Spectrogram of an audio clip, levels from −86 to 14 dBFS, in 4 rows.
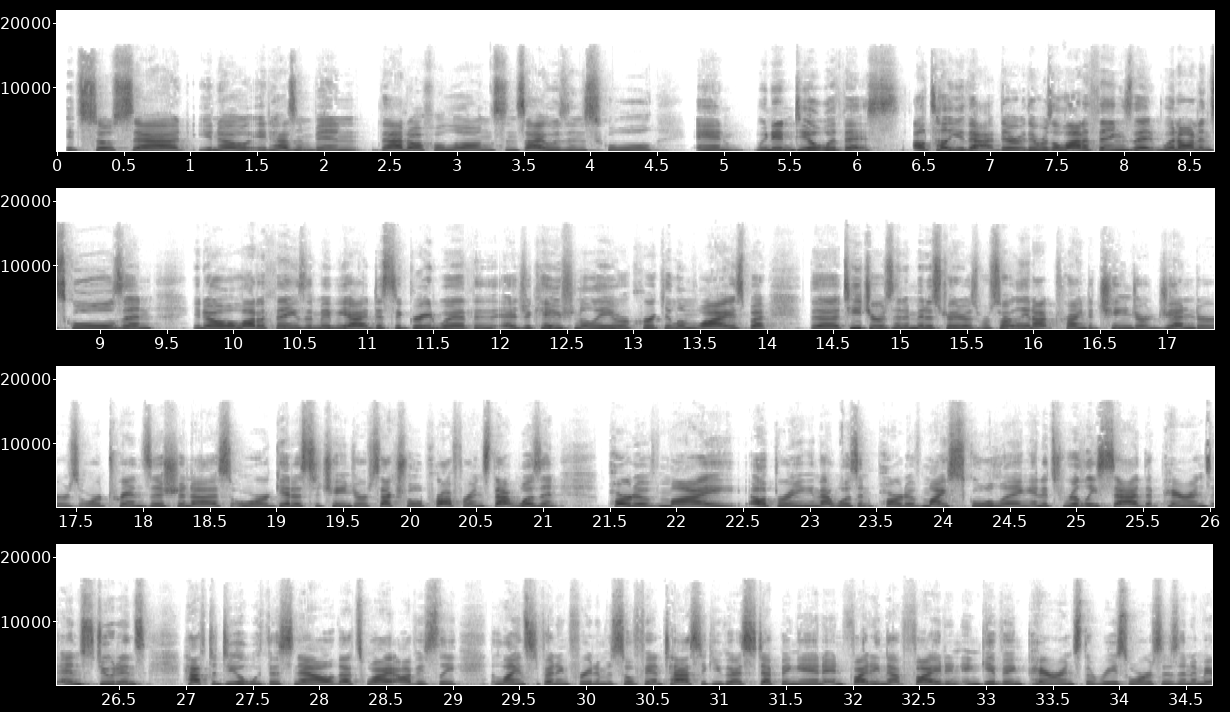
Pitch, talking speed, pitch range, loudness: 215 Hz, 220 wpm, 205-230 Hz, -21 LUFS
